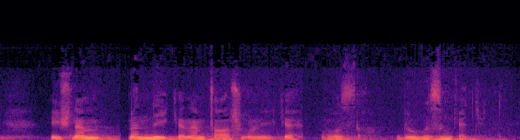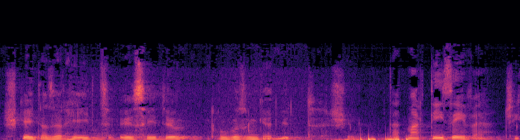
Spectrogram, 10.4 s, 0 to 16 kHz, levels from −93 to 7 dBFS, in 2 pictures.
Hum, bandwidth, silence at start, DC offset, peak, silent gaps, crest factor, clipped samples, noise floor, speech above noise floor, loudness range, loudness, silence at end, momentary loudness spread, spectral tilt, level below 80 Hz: none; 10.5 kHz; 0 s; under 0.1%; -6 dBFS; none; 18 dB; under 0.1%; -43 dBFS; 22 dB; 3 LU; -22 LUFS; 0 s; 13 LU; -6 dB/octave; -38 dBFS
